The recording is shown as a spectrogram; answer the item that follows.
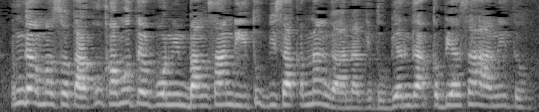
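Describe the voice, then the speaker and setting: A middle-aged woman hosts a casual live stream selling bags, brash and trash-talking as she calls her viewers darling. Her voice is high and she talks at a racing pace.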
